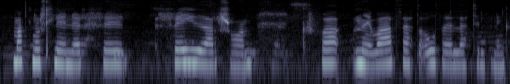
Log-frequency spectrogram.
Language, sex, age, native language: Icelandic, female, 11, Icelandic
